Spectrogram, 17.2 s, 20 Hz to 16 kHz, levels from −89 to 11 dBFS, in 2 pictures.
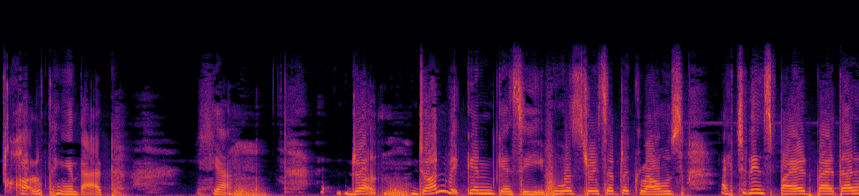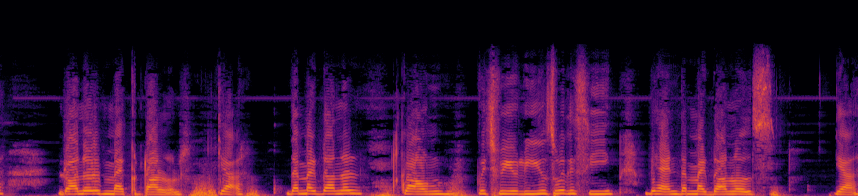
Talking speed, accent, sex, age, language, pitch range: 110 wpm, Indian, female, 20-39, English, 215-240 Hz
